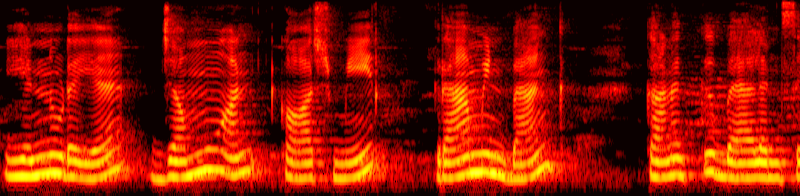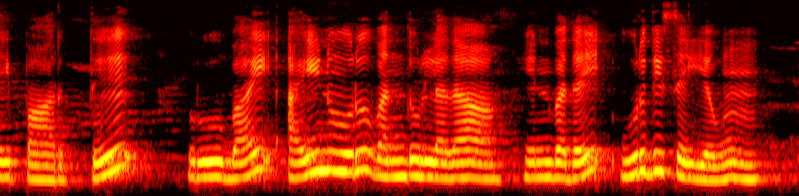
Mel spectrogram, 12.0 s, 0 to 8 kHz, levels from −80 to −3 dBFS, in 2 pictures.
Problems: background conversations at intervals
